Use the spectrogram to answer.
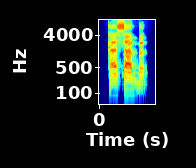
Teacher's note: Lantunkan bunyi ba yang sudah disukunkan itu. Tapi lantunannya dia sedikit keras daripada yang sughra tadi, yang di tengah-tengah. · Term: qalqalah kubra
